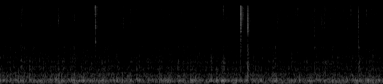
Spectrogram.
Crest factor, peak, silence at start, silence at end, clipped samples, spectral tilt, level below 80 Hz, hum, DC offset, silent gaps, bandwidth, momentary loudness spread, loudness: 32 dB; -18 dBFS; 0 s; 0 s; under 0.1%; -4 dB/octave; -66 dBFS; none; under 0.1%; none; 17 kHz; 9 LU; -49 LUFS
